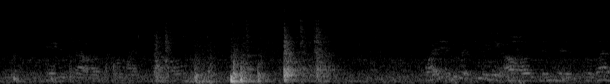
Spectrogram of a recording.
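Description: Faint, indistinct voices in the background, with two sharp knocks about two and a half and three seconds in.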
